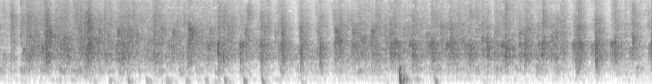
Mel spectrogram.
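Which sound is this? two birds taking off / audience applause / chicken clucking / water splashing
audience applause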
